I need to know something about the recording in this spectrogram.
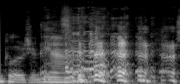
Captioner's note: laughing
